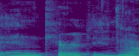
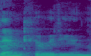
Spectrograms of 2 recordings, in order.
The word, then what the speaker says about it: Enchiridion: It's derived from the Greek, so I'm going to say Enchiridion. – All right. Let's go with Enchiridion then.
